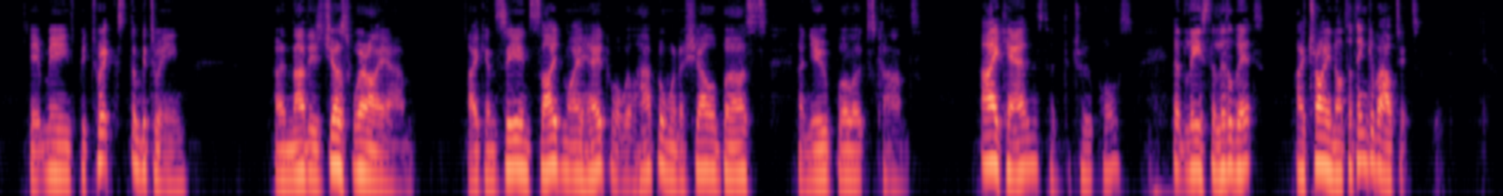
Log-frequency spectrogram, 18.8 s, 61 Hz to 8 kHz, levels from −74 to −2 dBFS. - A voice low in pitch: Yes, low, 110 Hz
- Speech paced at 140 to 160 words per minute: Yes, average, 150 wpm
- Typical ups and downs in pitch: Yes, average, 3.9 semitones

